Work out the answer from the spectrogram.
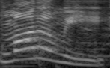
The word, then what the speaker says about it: Monomi: I thought when she came in and said, it's Monomi, I thought she was correcting my pronunciation of it. That's funny. It's Monomi, you fucking idiot.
